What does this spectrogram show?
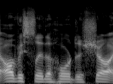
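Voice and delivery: ordinary talk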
